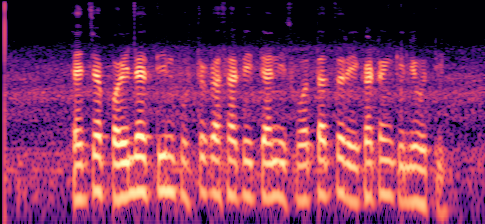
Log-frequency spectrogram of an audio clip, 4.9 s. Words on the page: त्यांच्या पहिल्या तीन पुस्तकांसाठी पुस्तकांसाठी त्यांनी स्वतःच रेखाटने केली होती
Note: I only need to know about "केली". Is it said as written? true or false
true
